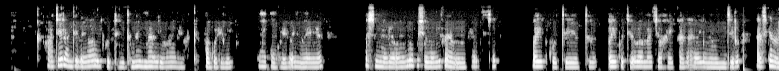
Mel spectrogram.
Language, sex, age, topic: Oshiwambo, female, 25-35, finance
